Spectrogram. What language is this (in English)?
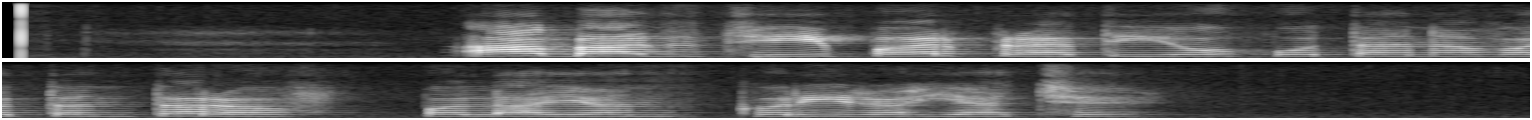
Gujarati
